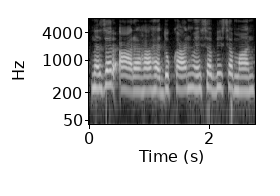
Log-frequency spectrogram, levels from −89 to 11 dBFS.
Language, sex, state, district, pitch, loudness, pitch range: Hindi, female, Haryana, Rohtak, 240 Hz, -13 LUFS, 225-250 Hz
